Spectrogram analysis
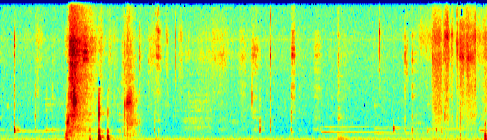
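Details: Infant hiccups in a Bumbo seat, head whipping back with each one, after a rough evening of not wanting to sleep: a few brief, sharp catches in a quiet room with faint background music.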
